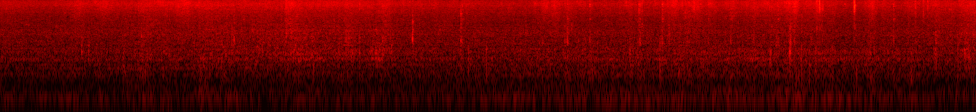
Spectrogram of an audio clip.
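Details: Faint outdoor background hiss and low hum with scattered soft ticks, but no clear animal calls.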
